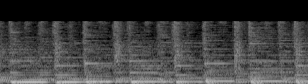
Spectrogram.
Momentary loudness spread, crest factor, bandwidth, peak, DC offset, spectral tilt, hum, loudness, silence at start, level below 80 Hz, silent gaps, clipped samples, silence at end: 3 LU; 12 dB; 8 kHz; -12 dBFS; under 0.1%; -4.5 dB/octave; none; -25 LUFS; 0 s; -38 dBFS; none; under 0.1%; 0 s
